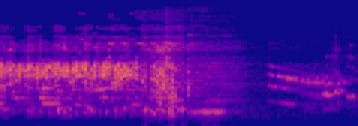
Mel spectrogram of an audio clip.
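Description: Cartoon soundtrack: music with a cartoon cat's cry over it. The dense sound breaks off about a second and a half in, and a wavering pitched voice begins near the end.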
